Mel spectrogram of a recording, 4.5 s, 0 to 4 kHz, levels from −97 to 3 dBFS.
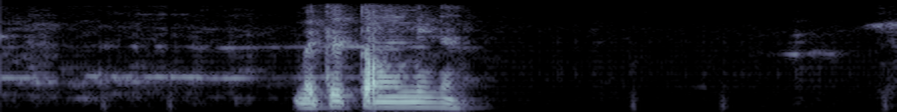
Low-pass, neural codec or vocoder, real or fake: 3.6 kHz; none; real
